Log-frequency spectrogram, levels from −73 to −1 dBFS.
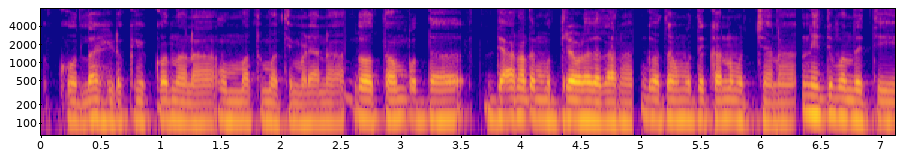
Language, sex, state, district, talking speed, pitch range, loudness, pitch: Kannada, male, Karnataka, Bijapur, 110 wpm, 110-120 Hz, -21 LUFS, 120 Hz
